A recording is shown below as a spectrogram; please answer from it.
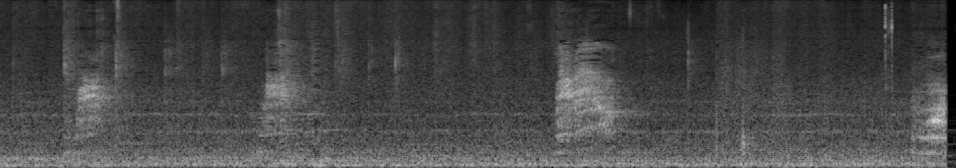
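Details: Reddington, a talkative adopted golden tabby who meows for food, pets and attention, gives four short meows spaced a few seconds apart over constant loud rumbling background noise.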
